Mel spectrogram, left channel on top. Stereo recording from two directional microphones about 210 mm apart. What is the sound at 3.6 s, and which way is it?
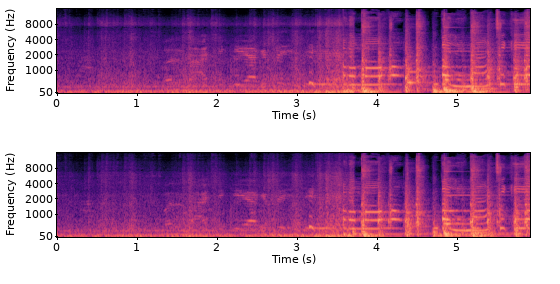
Music, centre (ahead or behind).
